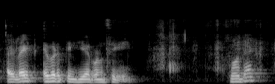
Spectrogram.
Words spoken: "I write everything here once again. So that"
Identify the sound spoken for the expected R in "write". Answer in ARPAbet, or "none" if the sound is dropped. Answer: L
